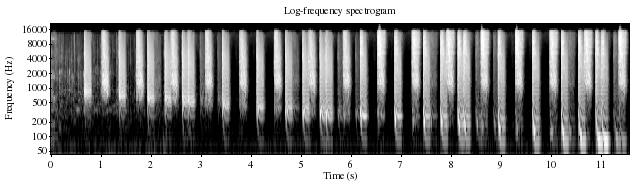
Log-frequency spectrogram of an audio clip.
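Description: An upbeat mambo-style pop song plays loud and up front, driven by punchy, evenly spaced stabs that repeat in a fast, steady rhythm throughout.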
